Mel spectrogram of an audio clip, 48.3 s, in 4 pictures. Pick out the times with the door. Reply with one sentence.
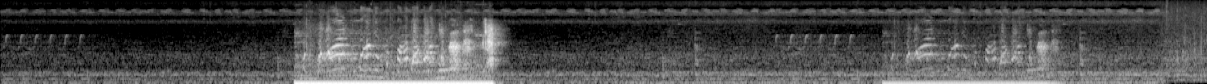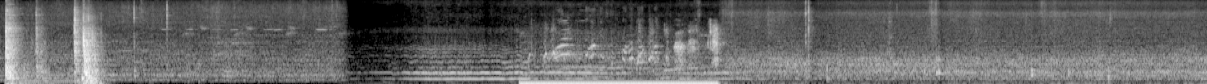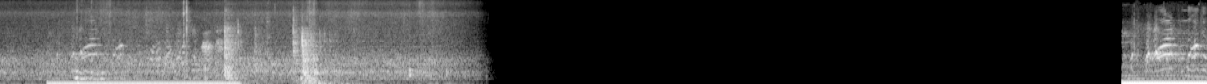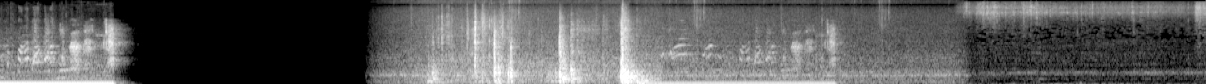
You can hear the door from 12.1 to 13.1 s, from 26.4 to 27.7 s and from 40.5 to 42.9 s.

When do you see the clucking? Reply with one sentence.
You can hear the clucking from 2.9 to 5.0 s, from 8.8 to 10.7 s, from 17.2 to 19.3 s, from 24.6 to 26.6 s, from 35.4 to 37.4 s and from 42.6 to 44.6 s.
